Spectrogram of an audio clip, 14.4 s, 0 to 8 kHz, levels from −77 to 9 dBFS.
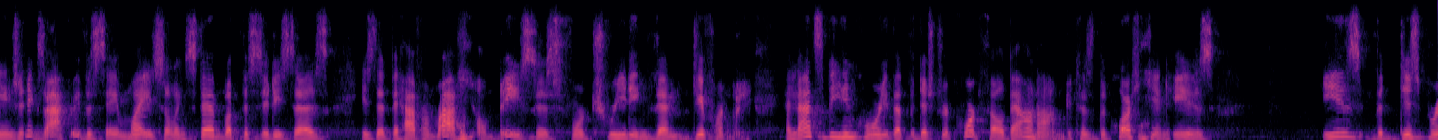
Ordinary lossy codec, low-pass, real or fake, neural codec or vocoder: Opus, 16 kbps; 7.2 kHz; fake; autoencoder, 22.05 kHz, a latent of 192 numbers a frame, VITS, trained on one speaker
